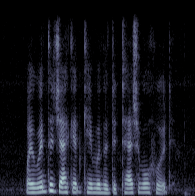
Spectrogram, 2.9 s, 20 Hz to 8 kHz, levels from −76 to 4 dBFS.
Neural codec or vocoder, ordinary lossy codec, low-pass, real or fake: none; none; 7.2 kHz; real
